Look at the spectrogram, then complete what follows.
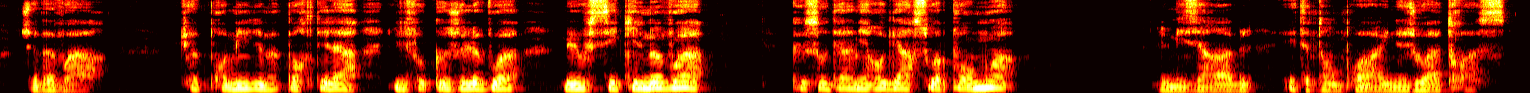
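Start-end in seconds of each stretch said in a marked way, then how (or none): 0.2-7.7 panting, breathless, pitched up, gasping each phrase. Reading a novel, the narrator voices a wretched man adding his words, panting.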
